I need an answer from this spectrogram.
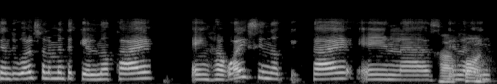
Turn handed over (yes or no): no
